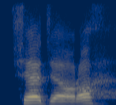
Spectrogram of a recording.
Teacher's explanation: لما أقف على التاء المربوطة بقف عليها بهاء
